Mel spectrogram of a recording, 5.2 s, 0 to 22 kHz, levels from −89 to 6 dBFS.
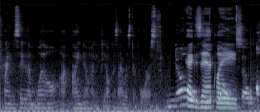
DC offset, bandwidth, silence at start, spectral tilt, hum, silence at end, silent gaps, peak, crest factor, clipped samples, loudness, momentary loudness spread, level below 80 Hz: under 0.1%; 19 kHz; 0 s; -4 dB/octave; none; 0 s; none; -8 dBFS; 22 dB; under 0.1%; -27 LUFS; 19 LU; -40 dBFS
